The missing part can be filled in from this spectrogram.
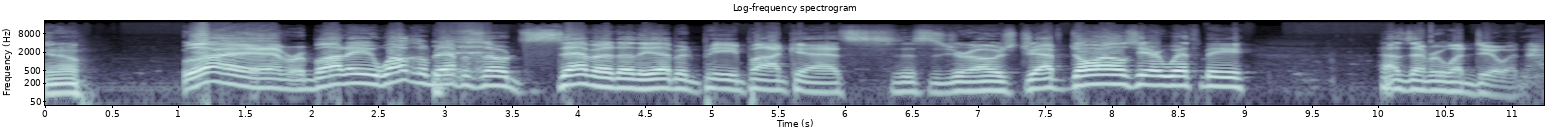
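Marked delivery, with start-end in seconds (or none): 1.0-11.1 loud, slow radio announcer voice. Welcome everybody to episode seven of your podcast in a Drew radio voice. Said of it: "Did you like my Drew radio voice?".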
